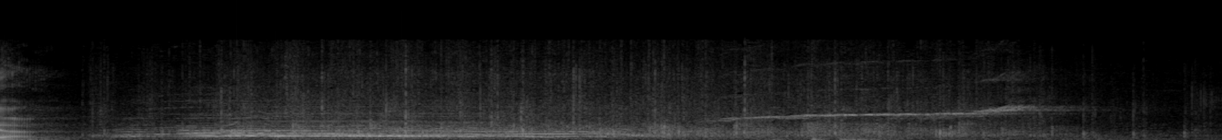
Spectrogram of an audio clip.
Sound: audience applauding and cheering

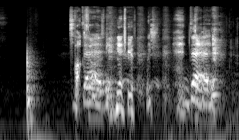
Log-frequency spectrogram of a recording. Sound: snickering

